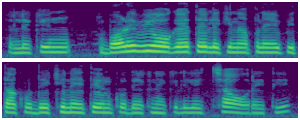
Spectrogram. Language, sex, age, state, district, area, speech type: Hindi, female, 30-45, Uttar Pradesh, Varanasi, rural, spontaneous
